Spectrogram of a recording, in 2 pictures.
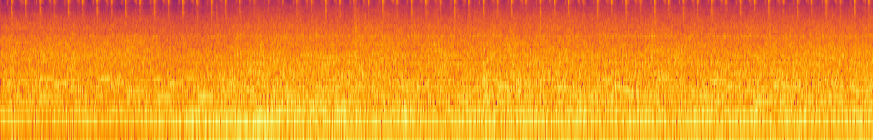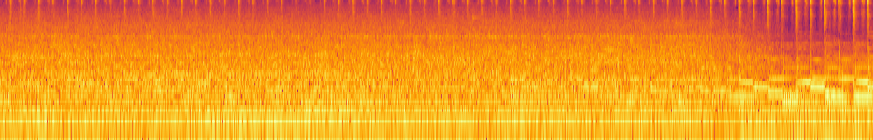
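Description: Steady low drone of a running diesel engine, most likely the fire service's aerial platform truck running to power the platform. The drone gets louder about two seconds in.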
